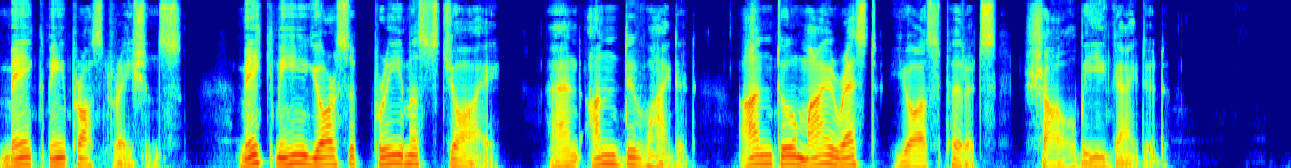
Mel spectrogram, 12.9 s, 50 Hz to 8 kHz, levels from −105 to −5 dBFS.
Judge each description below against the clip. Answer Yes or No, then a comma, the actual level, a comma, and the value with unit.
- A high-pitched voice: No, low, 120 Hz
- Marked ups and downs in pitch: Yes, wide, 7.0 semitones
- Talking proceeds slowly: Yes, slow, 85 wpm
